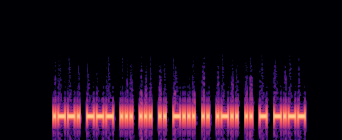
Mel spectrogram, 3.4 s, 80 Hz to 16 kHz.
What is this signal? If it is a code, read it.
Morse code, heard as a keyed tone, about 53 wpm, 700 Hz. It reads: POSSIBILITY
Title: Sets of 3 Words - New Word Drill - 50wpm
